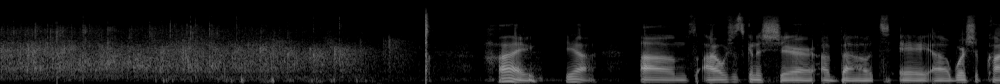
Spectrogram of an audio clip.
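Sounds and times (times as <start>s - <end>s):
audience clapping to welcome a speaker: 0.0s - 4.4s
speech: 5.0s - 9.9s.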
